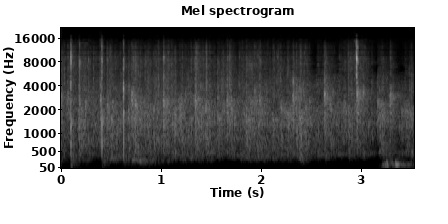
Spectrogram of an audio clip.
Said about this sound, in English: let's have a nice round of applause for Deandra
